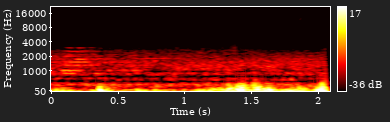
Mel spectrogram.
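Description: Low, uneven rumbling and bumps of handling noise on a handheld microphone, with a short knock about a third of a second in and louder rumbling in the second half.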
